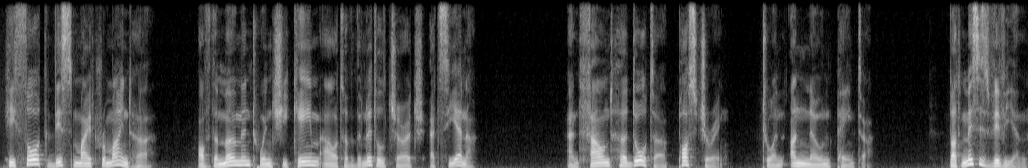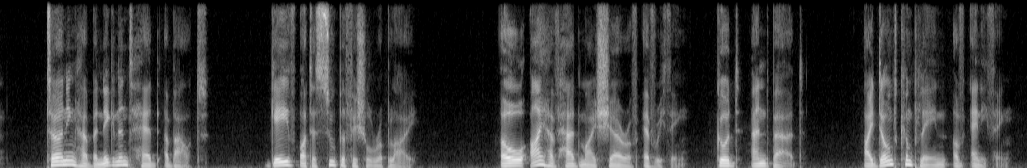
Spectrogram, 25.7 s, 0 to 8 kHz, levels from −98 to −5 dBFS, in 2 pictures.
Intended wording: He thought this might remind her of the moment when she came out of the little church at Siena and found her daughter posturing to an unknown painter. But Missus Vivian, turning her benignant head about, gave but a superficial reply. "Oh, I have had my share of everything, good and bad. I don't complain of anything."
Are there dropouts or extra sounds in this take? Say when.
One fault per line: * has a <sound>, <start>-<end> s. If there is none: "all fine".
all fine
